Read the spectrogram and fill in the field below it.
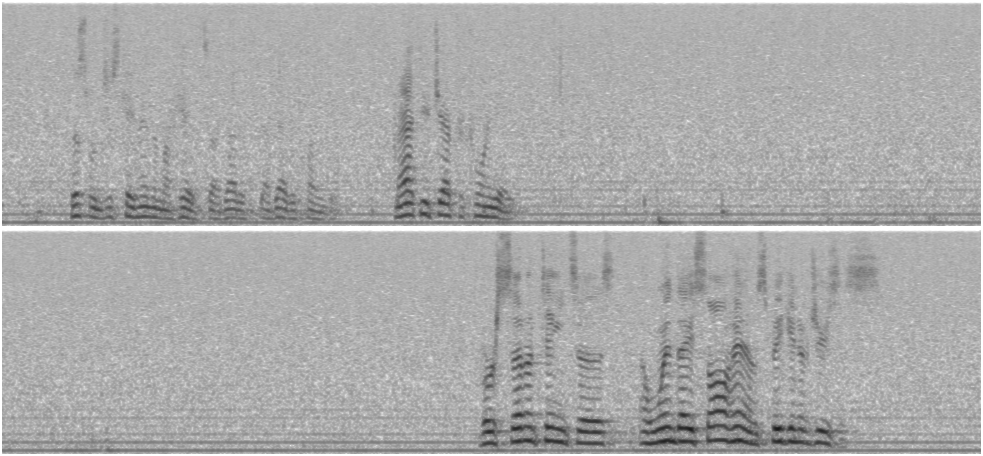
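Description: An elderly man speaks slowly and earnestly into a microphone.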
